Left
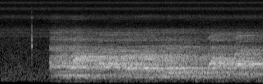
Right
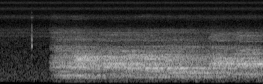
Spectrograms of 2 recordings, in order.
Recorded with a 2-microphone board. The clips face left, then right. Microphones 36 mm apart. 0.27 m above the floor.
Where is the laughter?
55° left (ahead or behind), 2.5 m; by 2.5 s 45° left (ahead or behind), 3.5 m.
